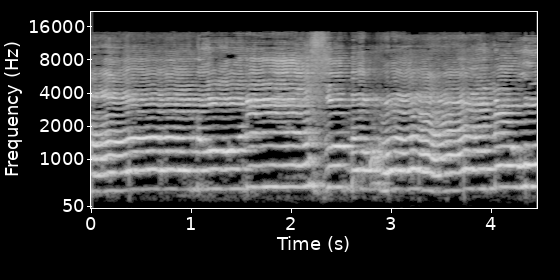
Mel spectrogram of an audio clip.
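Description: A man's high voice reciting the Quran in the melodic, unaccompanied tajwid style, holding long notes with quick wavering ornaments.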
